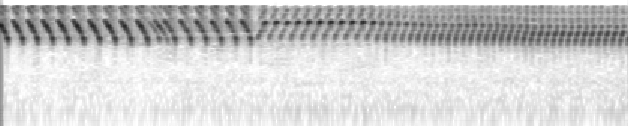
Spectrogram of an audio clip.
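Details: Canary trigger song for young birds, in the dense 'tembakan rapat' style. A quick trill of crisp chips changes near the middle into a smoother, faster buzzing roll that drops gradually in pitch.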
